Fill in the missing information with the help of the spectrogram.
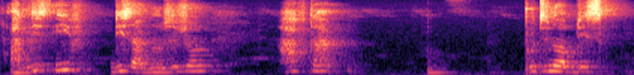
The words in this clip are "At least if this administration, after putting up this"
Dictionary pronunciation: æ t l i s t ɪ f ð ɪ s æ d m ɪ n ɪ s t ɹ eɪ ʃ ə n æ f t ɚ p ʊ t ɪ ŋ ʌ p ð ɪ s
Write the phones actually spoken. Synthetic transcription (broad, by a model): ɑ t l i s t ɪ f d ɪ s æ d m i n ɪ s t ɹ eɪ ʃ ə n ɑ f t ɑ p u t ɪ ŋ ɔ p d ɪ s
